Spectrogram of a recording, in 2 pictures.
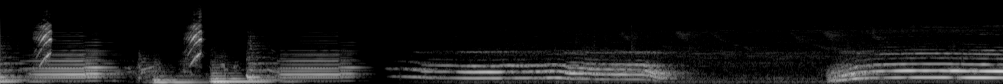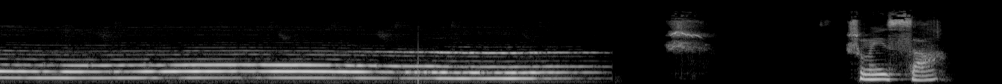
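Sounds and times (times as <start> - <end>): dog howling: 0.4 - 0.6, 4.0 - 6.8, 8.3 - 16.2.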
